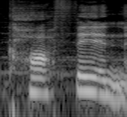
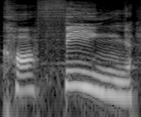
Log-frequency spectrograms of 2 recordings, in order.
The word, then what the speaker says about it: coffin: caffeine and she's like no it's coffin coffin not coffing or caffeine coffin it's actually amazing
